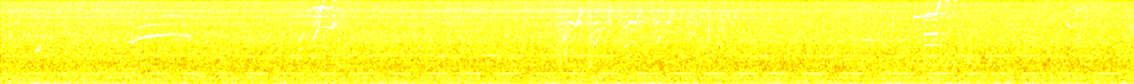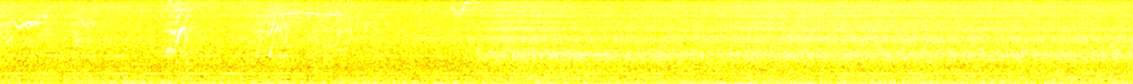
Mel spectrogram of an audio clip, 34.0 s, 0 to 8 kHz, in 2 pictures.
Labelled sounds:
1.8	2.8	killer whale, southern resident, 1.6 to 4.5 kHz
4.5	5.2	killer whale, southern resident, 1.9 to 7.9 kHz
8.3	9.7	killer whale, southern resident, 0.83 to 6.1 kHz
16.9	17.7	killer whale, southern resident, 1.6 to 4.5 kHz
19.4	19.9	killer whale, southern resident, 1.1 to 7.6 kHz
20.9	22.2	killer whale, southern resident, 1.1 to 5.8 kHz

